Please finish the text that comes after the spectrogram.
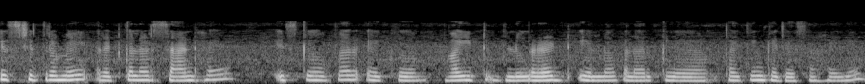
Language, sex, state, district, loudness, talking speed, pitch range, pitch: Hindi, female, Andhra Pradesh, Anantapur, -16 LUFS, 145 wpm, 180-200 Hz, 190 Hz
